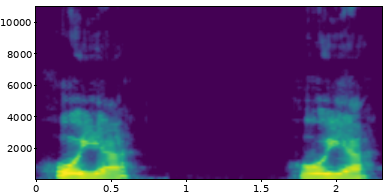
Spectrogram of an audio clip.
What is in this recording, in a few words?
"hoyv", Muscogee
